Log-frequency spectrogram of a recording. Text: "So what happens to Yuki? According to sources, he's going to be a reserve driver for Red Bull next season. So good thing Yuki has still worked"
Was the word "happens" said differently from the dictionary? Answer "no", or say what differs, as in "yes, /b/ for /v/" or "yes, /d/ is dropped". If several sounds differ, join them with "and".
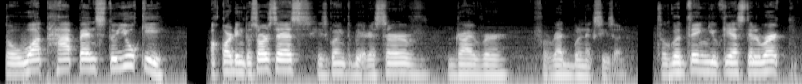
yes, /s/ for /z/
